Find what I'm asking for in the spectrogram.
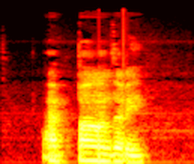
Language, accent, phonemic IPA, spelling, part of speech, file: French, Canada, /a.pɑ̃.dʁe/, appendrai, verb, LL-Q150 (fra)-appendrai.wav
- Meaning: first-person singular simple future of appendre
